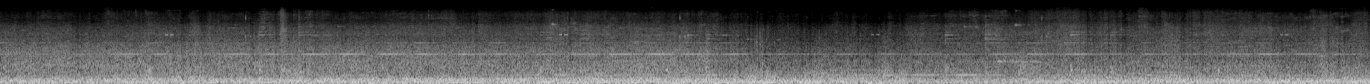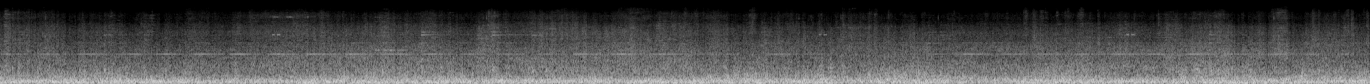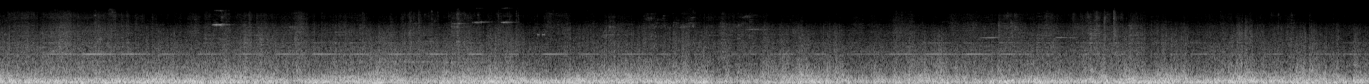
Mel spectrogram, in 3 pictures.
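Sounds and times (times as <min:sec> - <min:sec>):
freight train wheels rumbling: 0:00.0 - 0:41.0
high wheel squeal: 0:01.2 - 0:13.8, 0:27.9 - 0:38.3.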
